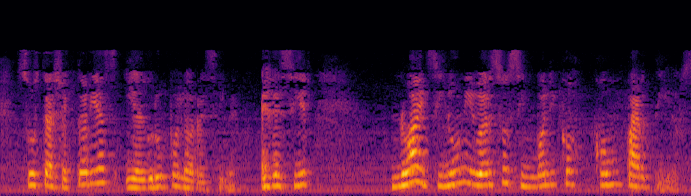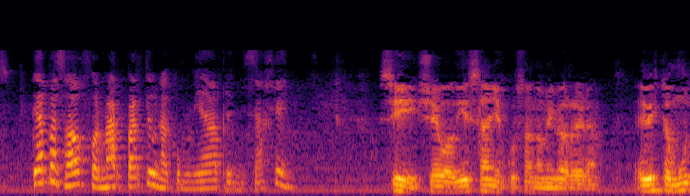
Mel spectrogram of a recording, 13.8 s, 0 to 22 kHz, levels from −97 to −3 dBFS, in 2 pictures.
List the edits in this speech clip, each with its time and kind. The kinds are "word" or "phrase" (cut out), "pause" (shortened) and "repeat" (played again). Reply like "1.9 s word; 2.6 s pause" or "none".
4.3 s phrase; 7.1 s pause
